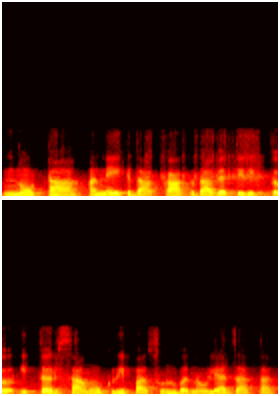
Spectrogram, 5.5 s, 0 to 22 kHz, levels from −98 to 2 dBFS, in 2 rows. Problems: constant background noise, continuous background conversations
